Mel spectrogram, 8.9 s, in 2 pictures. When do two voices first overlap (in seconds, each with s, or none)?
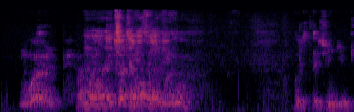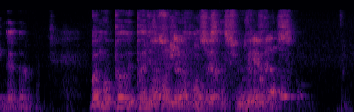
1.0 s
